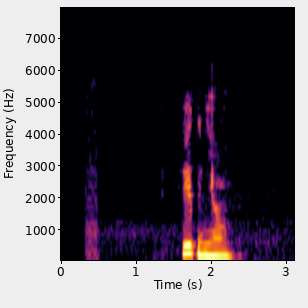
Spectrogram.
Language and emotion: Russian, sad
